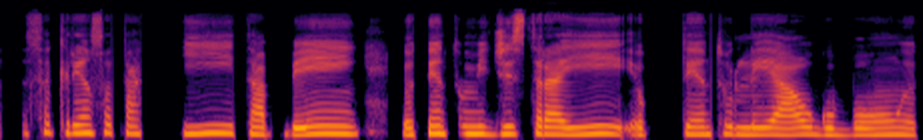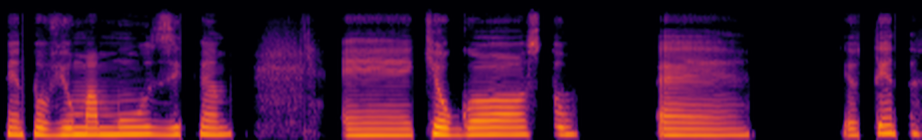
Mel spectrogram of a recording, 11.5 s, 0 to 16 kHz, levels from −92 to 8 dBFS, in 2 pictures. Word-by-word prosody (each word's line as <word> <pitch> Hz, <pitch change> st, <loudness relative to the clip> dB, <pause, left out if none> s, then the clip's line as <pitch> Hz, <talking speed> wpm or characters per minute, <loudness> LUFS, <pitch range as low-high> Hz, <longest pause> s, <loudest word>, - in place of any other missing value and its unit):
essa 205 Hz, +3 st, -6 dB
criança 205 Hz, 0 st, +1 dB
tá 195 Hz, -, -3 dB
aqui, 200 Hz, +1 st, 0 dB
está 180 Hz, -2 st, 0 dB
bem," 185 Hz, +2 st, +4 dB, 0.3 s
eu 165 Hz, -, +1 dB
tento 195 Hz, -1 st, +2 dB
me 190 Hz, 0 st, +5 dB
distrair, 180 Hz, +1 st, +2 dB
eu 170 Hz, -, -2 dB, 0.2 s
tento 180 Hz, +1 st, -1 dB
ler 175 Hz, 0 st, +2 dB
algo 170 Hz, 0 st, +2 dB
bom, 165 Hz, +2 st, 0 dB
eu 165 Hz, -, -3 dB
tento 175 Hz, 0 st, -2 dB
ouvir 165 Hz, -1 st, 0 dB
uma 170 Hz, 0 st, +3 dB
música, 175 Hz, 0 st, 0 dB, 0.7 s
eh, 155 Hz, 0 st, -2 dB
que 190 Hz, -, +3 dB
eu 175 Hz, -, +6 dB
gosto, 175 Hz, +1 st, 0 dB, 0.5 s
eh, 155 Hz, -1 st, -3 dB, 0.6 s
eu 160 Hz, -, -5 dB
tento 200 Hz, -1 st, +1 dB
175 Hz, 140 wpm, -23 LUFS, 165-185 Hz, 0.7 s, eu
